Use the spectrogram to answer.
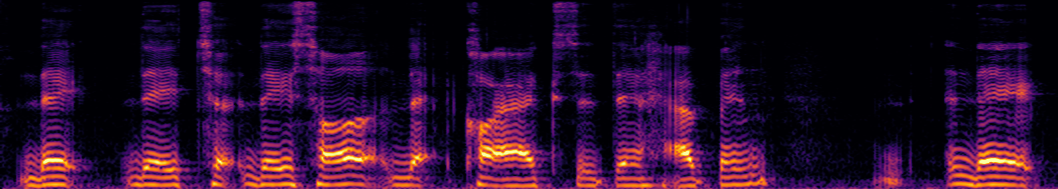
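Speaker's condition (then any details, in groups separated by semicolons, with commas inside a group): Traumatic brain injury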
